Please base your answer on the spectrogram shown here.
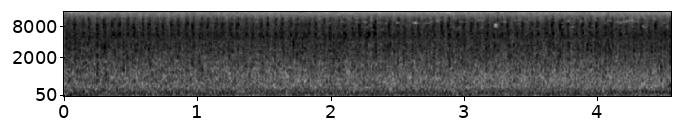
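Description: A propeller aircraft engine drones in War Thunder, a dense, continuous roar with a throbbing low rumble, loud and steady from start to finish with no pauses.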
